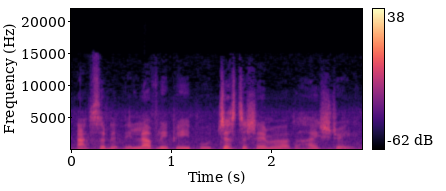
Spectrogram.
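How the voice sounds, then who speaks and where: Amid loud street and vehicle noise, a male bus travel vlogger talks fast in a fairly high voice with fairly even intonation. He narrates his casual vlog from buses and town streets, sounding chatty, warm-hearted, and reflective.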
